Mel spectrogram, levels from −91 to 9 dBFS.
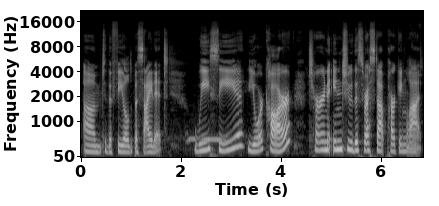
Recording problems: animal sounds; noticeable; throughout; 20 dB below the speech

